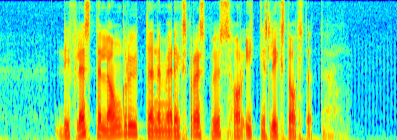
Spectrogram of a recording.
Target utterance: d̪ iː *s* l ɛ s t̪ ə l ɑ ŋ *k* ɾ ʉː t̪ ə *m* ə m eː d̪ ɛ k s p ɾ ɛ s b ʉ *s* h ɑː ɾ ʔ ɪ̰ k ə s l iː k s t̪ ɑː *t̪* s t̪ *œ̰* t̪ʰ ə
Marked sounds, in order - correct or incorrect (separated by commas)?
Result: incorrect, incorrect, incorrect, correct, correct, correct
